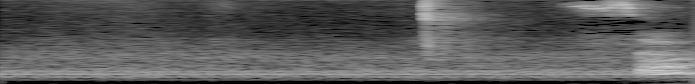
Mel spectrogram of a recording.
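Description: Quiet room tone with a steady hum of a few fixed low tones. There is one brief soft click about one and a half seconds in.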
